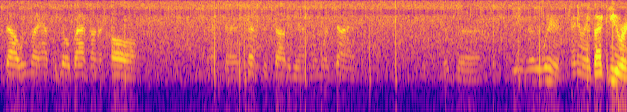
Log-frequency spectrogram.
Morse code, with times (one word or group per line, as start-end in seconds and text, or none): none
